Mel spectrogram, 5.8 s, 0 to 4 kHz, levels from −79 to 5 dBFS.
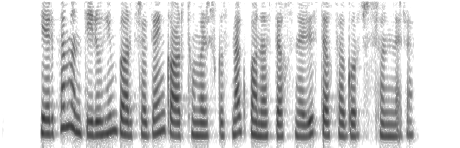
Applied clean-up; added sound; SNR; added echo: none; none; none; none.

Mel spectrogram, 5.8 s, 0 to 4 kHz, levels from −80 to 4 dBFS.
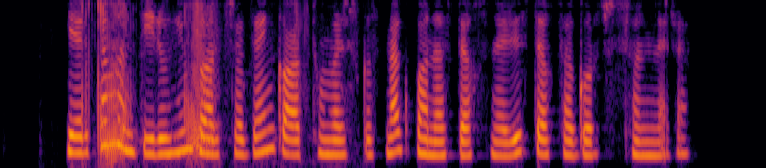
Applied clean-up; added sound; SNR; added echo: neural mask model RNNoise.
